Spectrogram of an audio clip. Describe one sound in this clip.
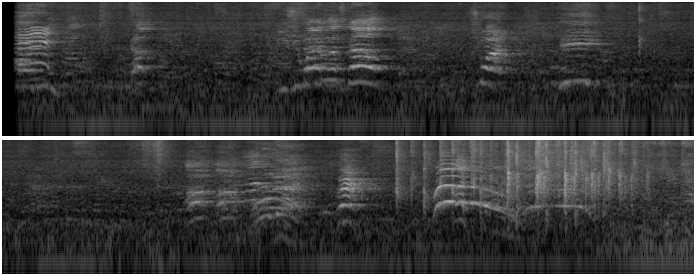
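A crowd of men and women shouts encouragement in an echoing hall.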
